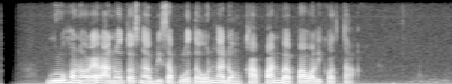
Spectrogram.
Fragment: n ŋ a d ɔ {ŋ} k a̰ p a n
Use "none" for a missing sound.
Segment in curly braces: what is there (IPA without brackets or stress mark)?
ŋ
